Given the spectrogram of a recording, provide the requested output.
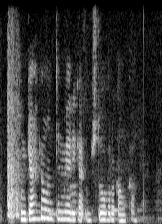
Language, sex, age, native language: Icelandic, female, 12, Icelandic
